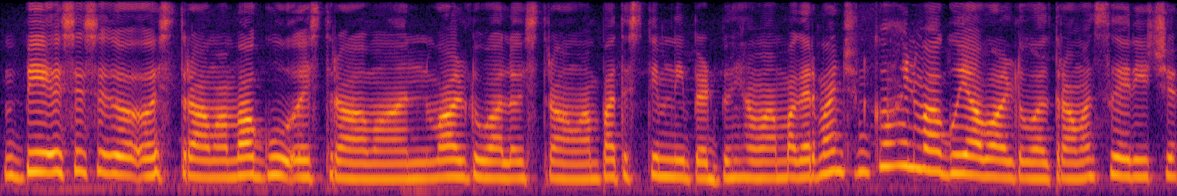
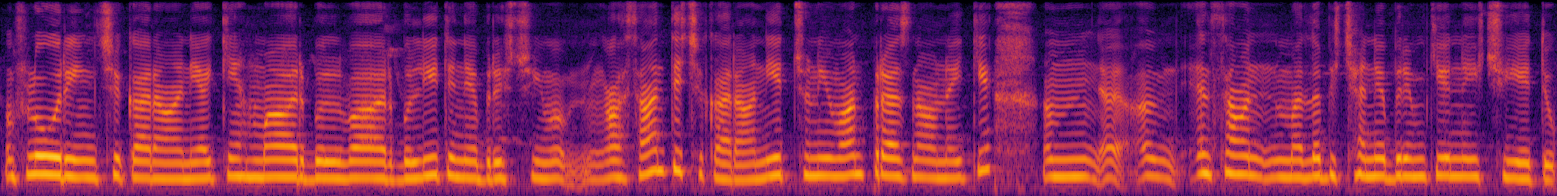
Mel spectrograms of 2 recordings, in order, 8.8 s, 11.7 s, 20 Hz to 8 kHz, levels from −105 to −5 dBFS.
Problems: none marked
